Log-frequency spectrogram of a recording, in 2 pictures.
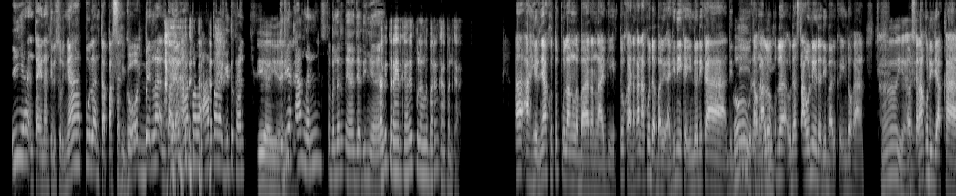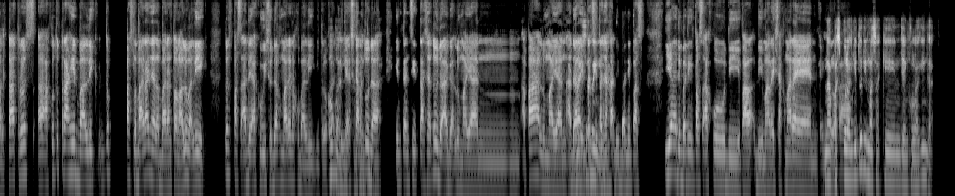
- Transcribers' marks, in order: laughing while speaking: "gorden lah"; laugh; other background noise
- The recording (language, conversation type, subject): Indonesian, podcast, Aroma masakan apa yang langsung membuat kamu teringat rumah?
